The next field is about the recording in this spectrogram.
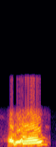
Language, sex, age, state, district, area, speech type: Nepali, male, 60+, West Bengal, Jalpaiguri, urban, conversation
